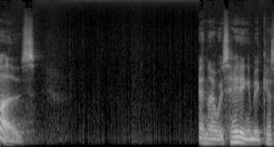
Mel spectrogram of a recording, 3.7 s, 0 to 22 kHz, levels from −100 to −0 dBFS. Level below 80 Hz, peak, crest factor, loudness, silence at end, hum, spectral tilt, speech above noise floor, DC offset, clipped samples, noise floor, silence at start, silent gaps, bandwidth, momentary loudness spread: -90 dBFS; -14 dBFS; 22 dB; -34 LUFS; 0 s; none; -4.5 dB/octave; 33 dB; under 0.1%; under 0.1%; -67 dBFS; 0 s; none; over 20 kHz; 9 LU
